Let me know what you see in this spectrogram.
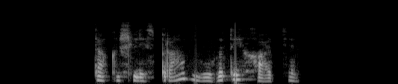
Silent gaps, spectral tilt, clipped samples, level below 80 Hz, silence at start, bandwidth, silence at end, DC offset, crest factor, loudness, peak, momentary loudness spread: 1.56-1.61 s, 2.76-2.81 s; -6.5 dB/octave; under 0.1%; -64 dBFS; 0.95 s; 7.6 kHz; 1 s; under 0.1%; 24 dB; -30 LUFS; -8 dBFS; 11 LU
